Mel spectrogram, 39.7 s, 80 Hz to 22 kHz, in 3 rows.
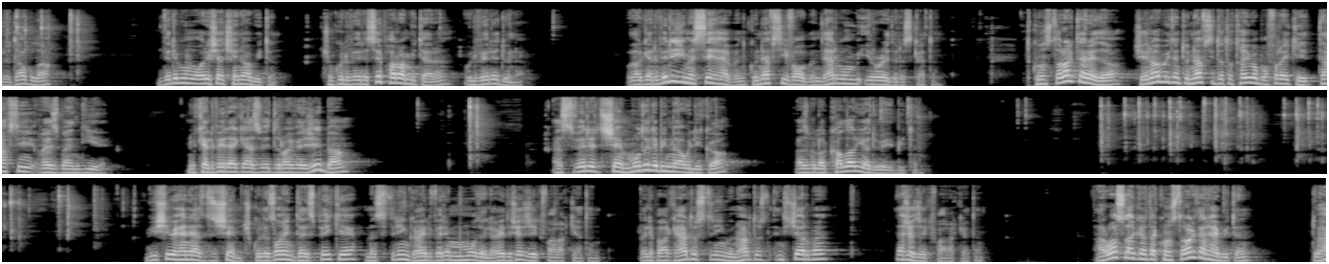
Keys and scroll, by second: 0.0-0.6 typing, 0.6 Return, 17.9 BackSpace, 22.3 ctrl+x, 24.0-27.0 typing.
